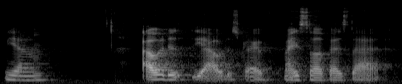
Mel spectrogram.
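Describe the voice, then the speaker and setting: A woman in her twenties reads viewer comments aloud on a livestream, teasing and laughing as she answers in casual live chat. Her mid-range voice is gravelly and very animated, though she speaks at an unhurried pace.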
